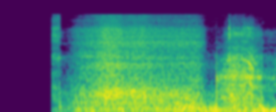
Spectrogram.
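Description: Dead silence that cuts abruptly, about half a second in, to a Yamaha FJR motorcycle's engine rumbling steadily under loud wind noise on the bike-mounted microphone as it rides off.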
